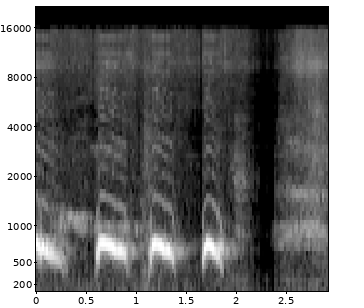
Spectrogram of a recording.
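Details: Spotted dove of a local strain, recorded as a training lure to make listening doves reply, gives deep, soft cooing notes, three even arched coos about half a second apart, ending in a fainter muffled sound.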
